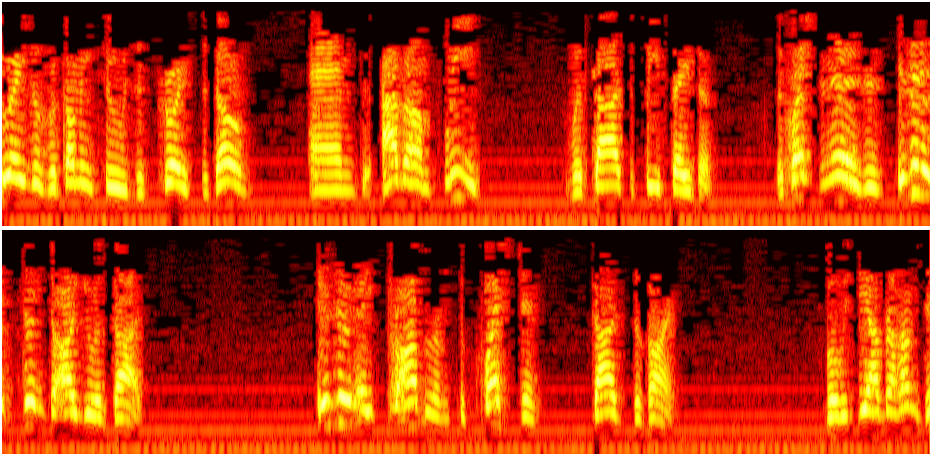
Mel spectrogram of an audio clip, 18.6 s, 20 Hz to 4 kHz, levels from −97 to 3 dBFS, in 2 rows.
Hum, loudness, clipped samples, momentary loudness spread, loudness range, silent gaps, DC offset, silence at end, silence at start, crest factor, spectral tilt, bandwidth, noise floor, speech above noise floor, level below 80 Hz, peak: none; -16 LUFS; under 0.1%; 10 LU; 4 LU; none; under 0.1%; 0 s; 0 s; 16 dB; -10 dB/octave; 3.6 kHz; -46 dBFS; 30 dB; -46 dBFS; 0 dBFS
